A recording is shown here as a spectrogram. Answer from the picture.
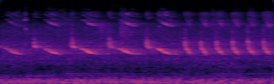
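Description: A songbird singing a run of down-slurred notes that start spaced out and speed up into a rapid trill, over a low steady rumble.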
